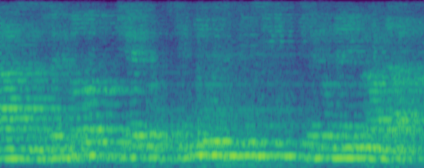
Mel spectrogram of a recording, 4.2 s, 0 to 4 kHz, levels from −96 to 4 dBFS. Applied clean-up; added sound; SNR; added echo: neural separator model SepFormer DNS4.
